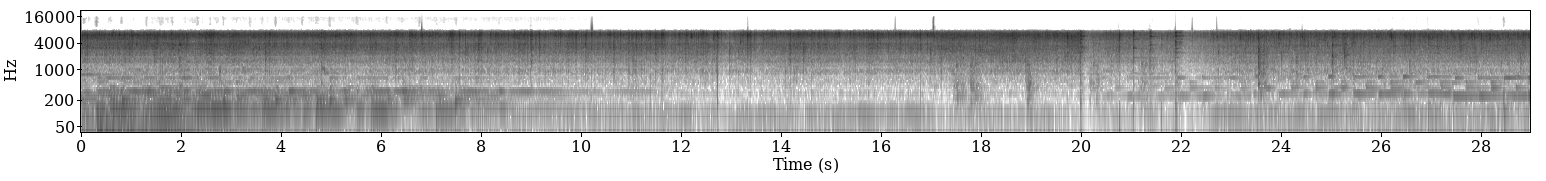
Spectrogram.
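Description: Sliced onions and tomatoes frying in hot oil in a wok: a steady, even sizzle. The sizzle dips briefly about twenty seconds in, with a few clicks.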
